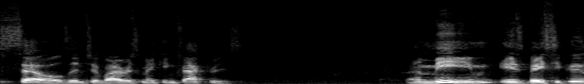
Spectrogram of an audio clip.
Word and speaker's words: meme: what memes are, whether memes are good or bad. A meme is successful or not, whether it's lethal or whether it's benign. So, meme rhymes with cream, smallest unit of replicating thought.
